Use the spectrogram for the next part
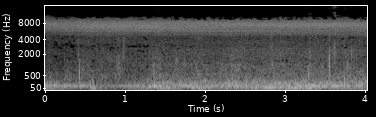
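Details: Cicadas chorusing in the port townscape of Ine no Funaya, north of Kyoto, Japan: a steady, shrill, high-pitched drone that never breaks, with soft footsteps tapping beneath it during a walk.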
